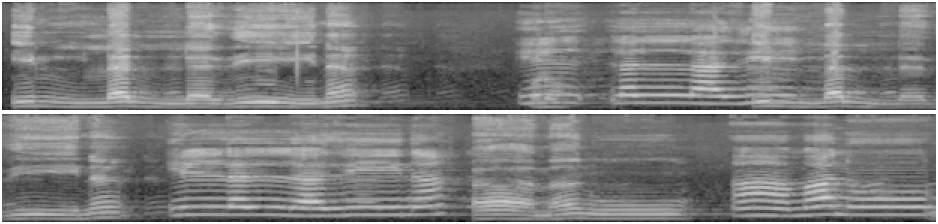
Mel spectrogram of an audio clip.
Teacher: آمنو حمزہ پڑھنا ہے, اس کو عین نہیں پڑھنا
